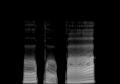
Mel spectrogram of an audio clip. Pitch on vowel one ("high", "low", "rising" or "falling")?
rising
